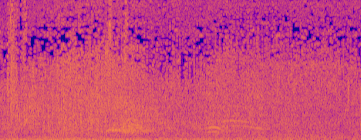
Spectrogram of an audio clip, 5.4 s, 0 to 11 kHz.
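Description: Dense, continuous rumbling booms and blasts fill the soundscape of a tank battle in Men of War: Assault Squad 2, with German tanks attacking in Russia. Background sound layers over it, with a few faint whistling tones.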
